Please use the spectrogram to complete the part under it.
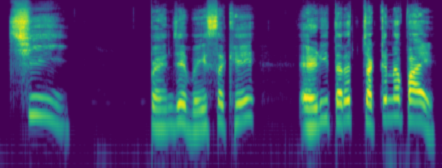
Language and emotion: Sindhi, disgusted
